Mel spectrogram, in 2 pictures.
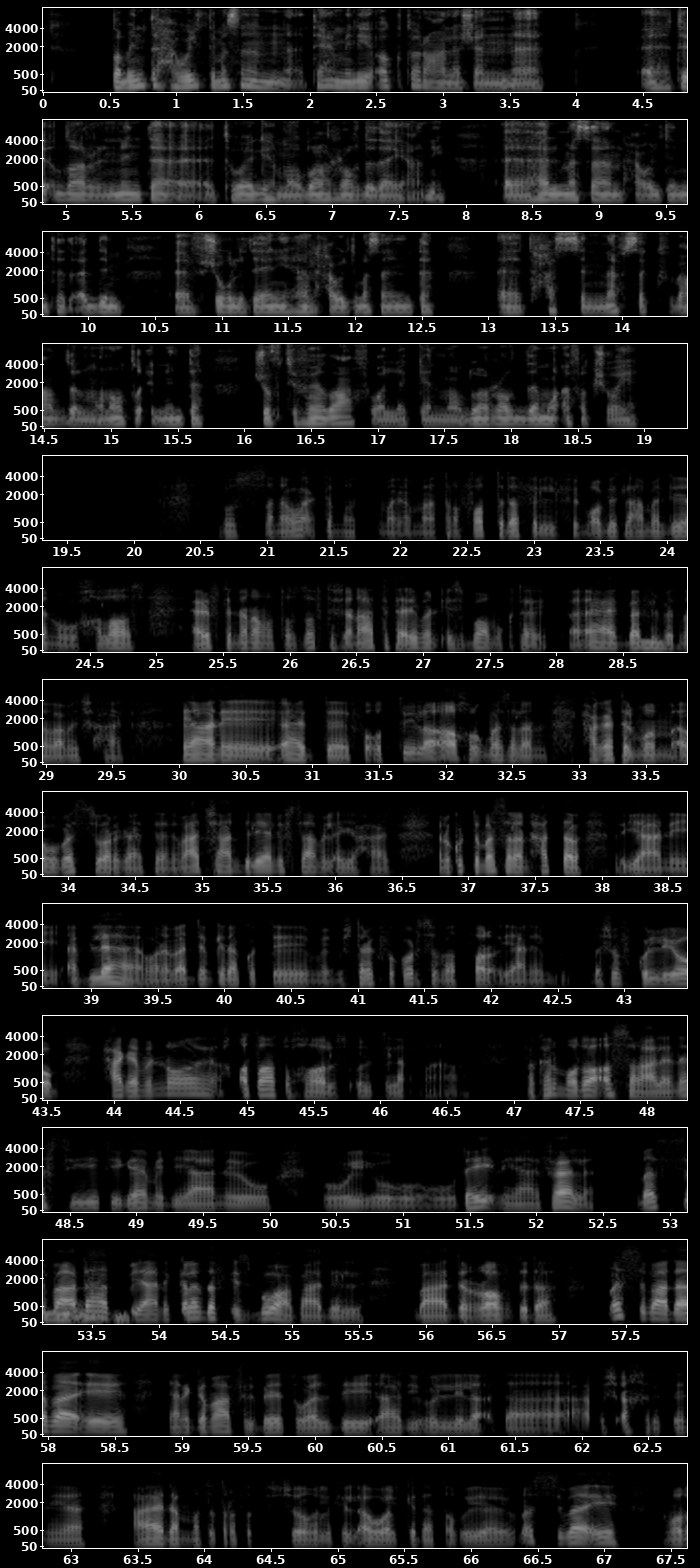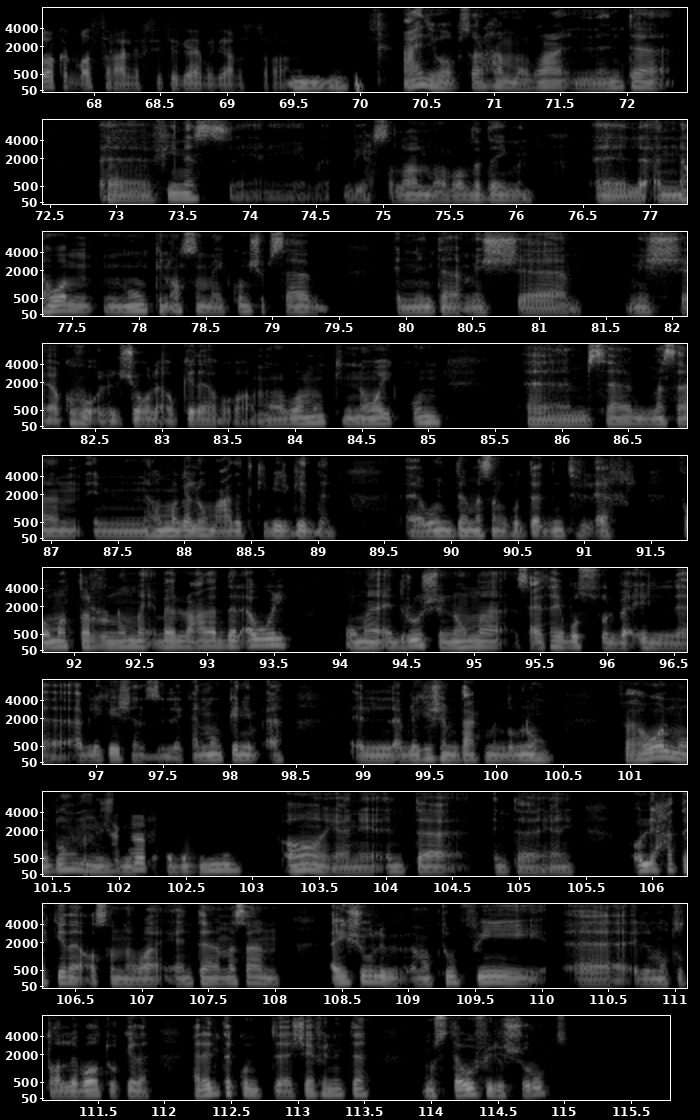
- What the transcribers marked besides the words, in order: in English: "كورس"; other background noise; in English: "الapplications"; in English: "الapplication"
- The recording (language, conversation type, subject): Arabic, advice, إزاي أتعامل مع فقدان الثقة في نفسي بعد ما شغلي اتنقد أو اترفض؟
